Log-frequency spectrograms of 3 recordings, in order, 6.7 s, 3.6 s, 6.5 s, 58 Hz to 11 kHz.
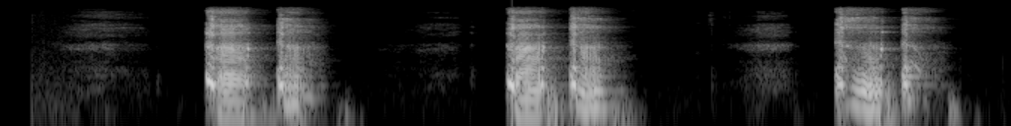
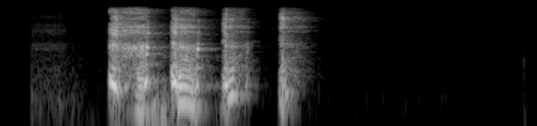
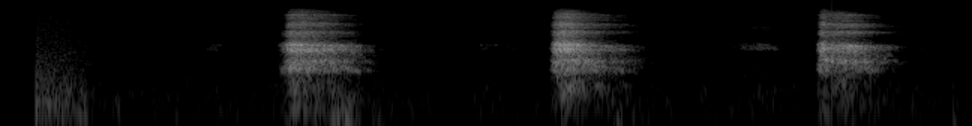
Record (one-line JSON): {"three_cough_length": "6.7 s", "three_cough_amplitude": 28054, "three_cough_signal_mean_std_ratio": 0.35, "cough_length": "3.6 s", "cough_amplitude": 27206, "cough_signal_mean_std_ratio": 0.32, "exhalation_length": "6.5 s", "exhalation_amplitude": 2476, "exhalation_signal_mean_std_ratio": 0.33, "survey_phase": "alpha (2021-03-01 to 2021-08-12)", "age": "45-64", "gender": "Female", "wearing_mask": "No", "symptom_none": true, "symptom_onset": "13 days", "smoker_status": "Never smoked", "respiratory_condition_asthma": false, "respiratory_condition_other": false, "recruitment_source": "REACT", "submission_delay": "1 day", "covid_test_result": "Negative", "covid_test_method": "RT-qPCR"}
